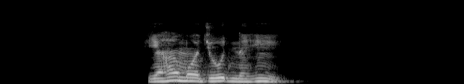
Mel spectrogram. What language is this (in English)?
Urdu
